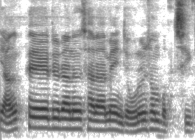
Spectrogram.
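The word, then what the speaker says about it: Ampère: 복지 관계에 있었던 거에요 사실 앙페르 는 이제 영어식 발음으로 하는 암페어 예요 우리가 전를 단위가 뭐야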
